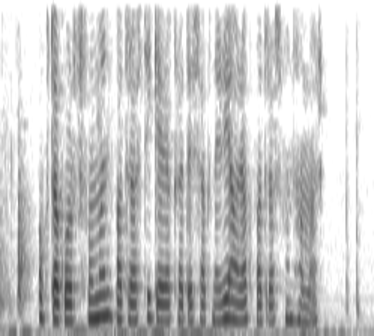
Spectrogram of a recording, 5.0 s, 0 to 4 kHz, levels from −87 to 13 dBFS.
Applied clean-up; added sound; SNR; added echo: none; none; none; none.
